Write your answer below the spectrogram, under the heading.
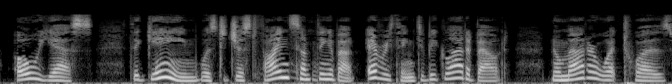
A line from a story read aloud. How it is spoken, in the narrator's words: rejoined earnestly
